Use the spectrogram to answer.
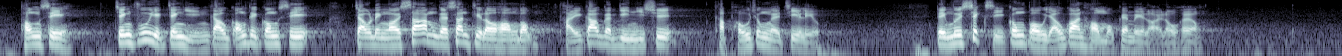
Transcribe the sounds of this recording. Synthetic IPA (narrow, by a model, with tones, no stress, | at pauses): t̪ʰʊ˨˩ŋsiː˨˩ | t͡sɪ˧ŋfuː˨˥jɪ˨k̚t͡sɪ˧ŋjiː˨˩nkɐ˧wkɔː˨˥ŋt̪ʰiː˧t̚kʊ˥ŋsiː˥ | t͡sɐ˨wlɪ˨ŋːɔː˨jsaː˥mkɛː˧sɐ˥nt̪ʰiː˧t̚lo˨whɔː˨ŋmʊ˨k̚t̪ʰɐ̰˨˩jkaː˥wkɛː˧kiː˧njiː˨˥syː˥ | kʰɐ˨pho˨˥wt͡sʊ˥ŋkɛː˧t͡siː˥liː˨˥w | pɪ˨ŋwuː˨˧jsɪ˥k̚siː˨˩kʊ˥ŋpo˧wjɐ˨˧wkʷaː˥nɦɔː˨ŋ̚mʊ˨kːɛː˧me˨jlɔ̰ː˨˩jlo̰˨whœː˧ŋ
